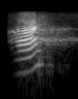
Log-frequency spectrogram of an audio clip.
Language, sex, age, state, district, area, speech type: Maithili, female, 60+, Bihar, Begusarai, urban, conversation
